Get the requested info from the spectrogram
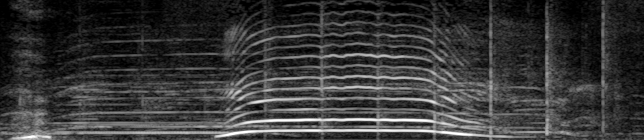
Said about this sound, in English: We got, oh, people eating crazy. Let's give them some fucking encouragement, guys. Let's cheer them on.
